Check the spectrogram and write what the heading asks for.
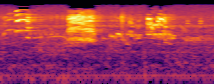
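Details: Two loud, harsh squawking bursts from rainbow lorikeets feeding at a backyard station in Australia, preceded by a short thin chirp.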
